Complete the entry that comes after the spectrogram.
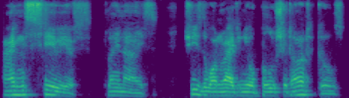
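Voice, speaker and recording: A man's voice: fairly low pitch, measured pace, gravelly. A man reading a weary, bitterly sarcastic journalist in an amateur script read. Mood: tense, resentful. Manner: exasperated, sarcastic.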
